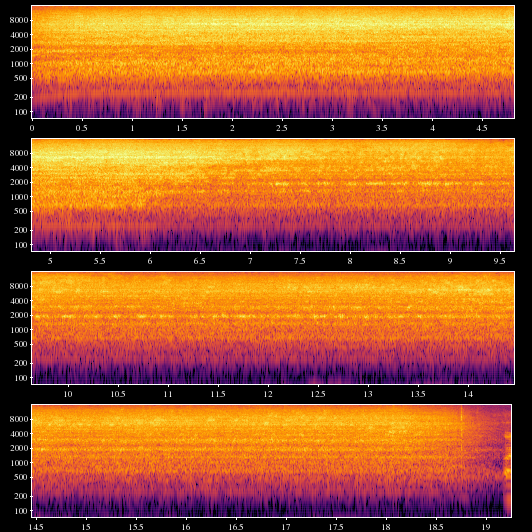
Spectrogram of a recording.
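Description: A blow dryer runs steadily and loudly as a close, continuous whooshing roar with a tonal whine, its pitch and strength shifting slightly partway through as if the setting changes, with no one speaking.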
